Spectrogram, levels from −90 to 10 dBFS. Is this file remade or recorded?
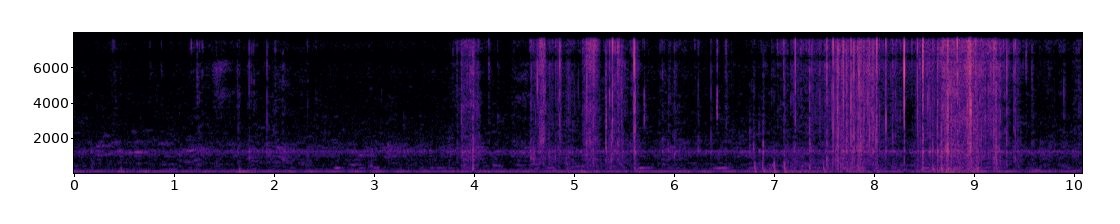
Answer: recorded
